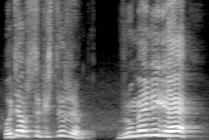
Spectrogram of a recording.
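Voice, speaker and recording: Young guy with a high voice joking around while playing a football game, teasing chat and calling plays. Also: slow pace. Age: 20s. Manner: joking, teasing self-talk; excited play-by-play. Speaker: mobile football game commentator. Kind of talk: casual gameplay commentary.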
